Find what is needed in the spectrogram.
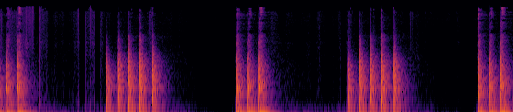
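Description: Knocking on a door in a repeating rhythm: two heavy knocks followed by five quicker knocks, the pattern heard twice, with two more heavy knocks near the end. Short silences lie between the groups.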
